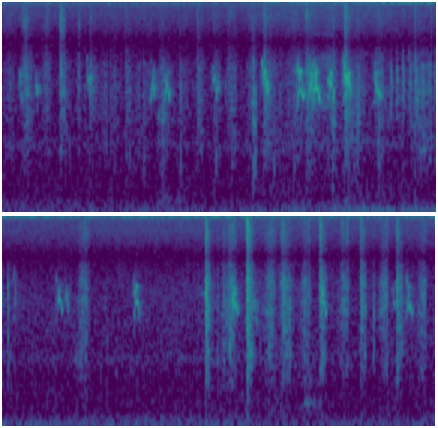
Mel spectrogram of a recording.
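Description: Birds chirping faintly: short high calls come in scattered clusters, over a few light clicks and a low steady hum.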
